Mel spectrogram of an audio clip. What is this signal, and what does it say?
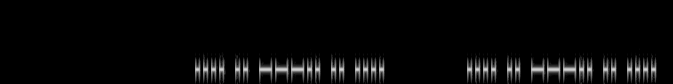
Morse code, heard as a keyed tone, about 32 wpm, 700 Hz. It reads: HI8IH HI8IH
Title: DXCC-100 Call Signs - 5 Characters - Repeated 2x - 30wpm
